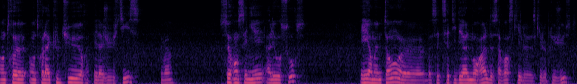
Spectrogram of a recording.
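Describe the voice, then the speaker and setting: A man speaks at a fairly slow pace with long, frequent pauses and fairly even intonation. His tone is dark and mellow, and somewhat breathy. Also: medium pitch for a man. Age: 40s. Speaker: podcast host. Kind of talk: interview conversation.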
